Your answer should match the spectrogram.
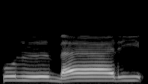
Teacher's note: আচ্ছা, এখানে খলিকুল বারিউল উল উ উ এখানে যদি বলি বারিউল বারিউল, তখন কিন্তু হামজার মাখরাজটা এটা ক্লিয়ার হয় না আর কি, মাখরাজের ব্যবহারটা হয় না। বারিউল, হামজাতে একটু চাপ দিয়ে বারিউল হবে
